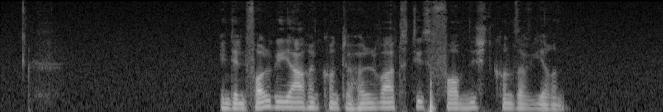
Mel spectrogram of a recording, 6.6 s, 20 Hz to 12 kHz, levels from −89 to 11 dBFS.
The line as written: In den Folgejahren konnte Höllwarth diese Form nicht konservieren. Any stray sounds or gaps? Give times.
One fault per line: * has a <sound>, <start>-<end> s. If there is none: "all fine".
all fine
